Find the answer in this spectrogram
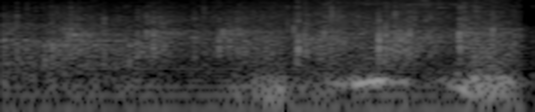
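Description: Faint congregation response heard from a distance through the preacher's microphone: light scattered applause with a few indistinct voices.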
